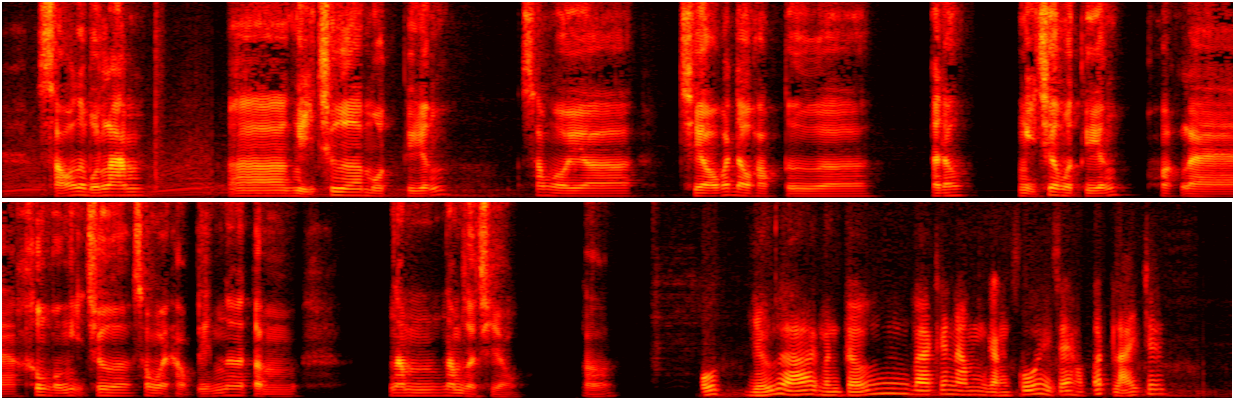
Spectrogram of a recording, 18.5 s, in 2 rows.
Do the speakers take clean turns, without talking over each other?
Yes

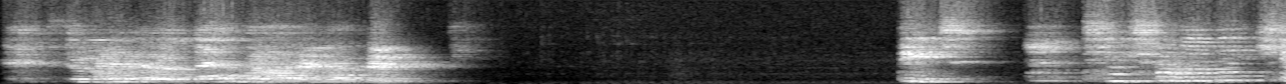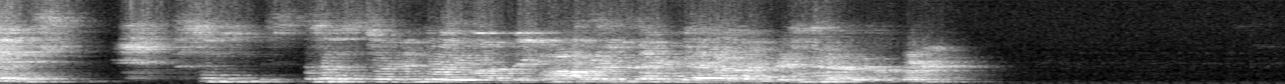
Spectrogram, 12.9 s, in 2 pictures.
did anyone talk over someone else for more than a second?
Yes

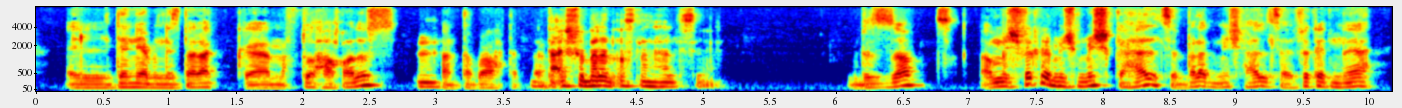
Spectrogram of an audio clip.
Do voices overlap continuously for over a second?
No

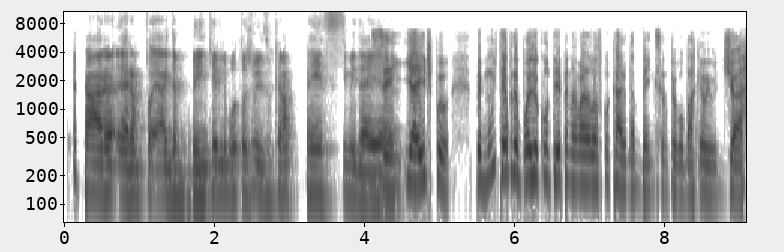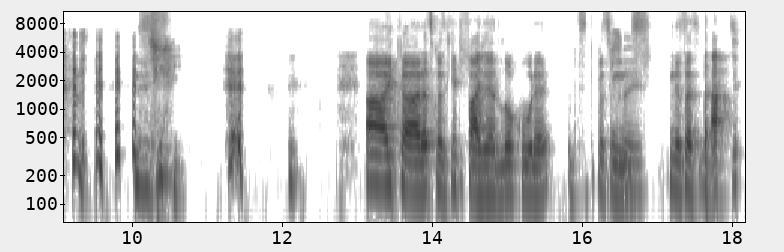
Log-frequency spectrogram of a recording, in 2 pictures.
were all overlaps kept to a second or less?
Yes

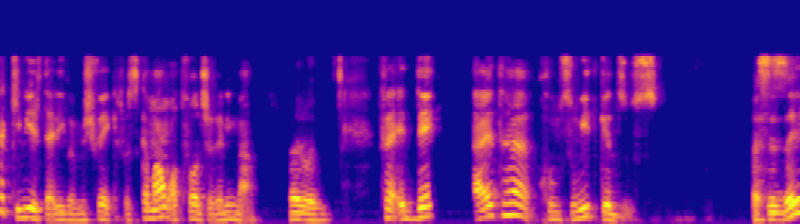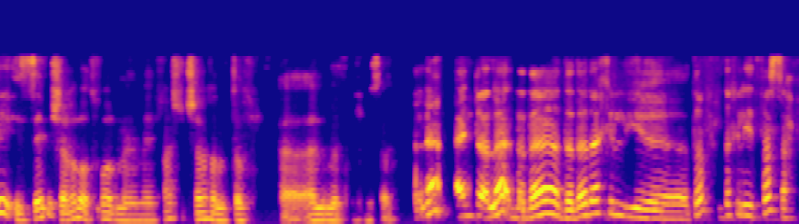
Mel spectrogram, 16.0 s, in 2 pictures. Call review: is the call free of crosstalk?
Yes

